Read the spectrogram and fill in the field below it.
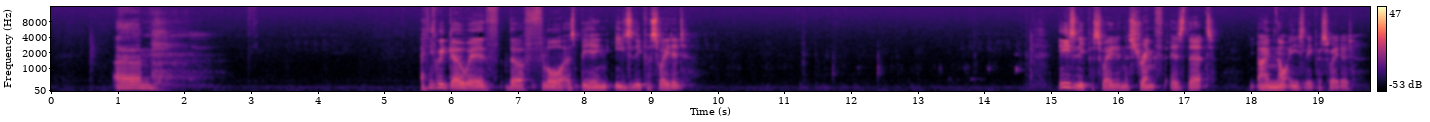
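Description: A young man speaks calmly and close by, with pauses.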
